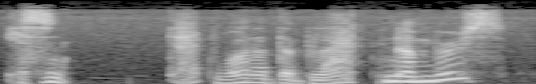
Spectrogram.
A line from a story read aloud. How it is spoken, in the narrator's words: said in a peculiar, struggling voice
